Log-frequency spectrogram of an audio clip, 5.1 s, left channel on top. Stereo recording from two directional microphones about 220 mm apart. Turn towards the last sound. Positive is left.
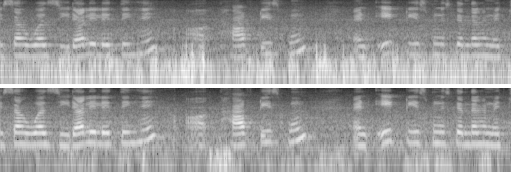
turn(degrees=-20)  # may be behind; listen again after turning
